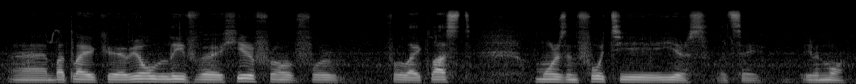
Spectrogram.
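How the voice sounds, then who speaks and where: With a Ukrainian accent, a man speaks at a very slow pace. His medium-pitched voice stays monotone and flat. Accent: Ukrainian Russian-speaker accent in English. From Ukraine, Kyiv. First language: Russian. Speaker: antifascist activist and war volunteer. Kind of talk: interview. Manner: halting, many filler words.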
